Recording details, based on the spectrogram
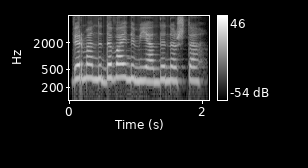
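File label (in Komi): верманныд-ӧ вайны миянлы нӧшта, Komi, female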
